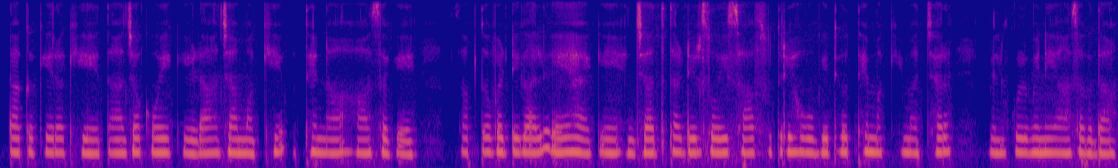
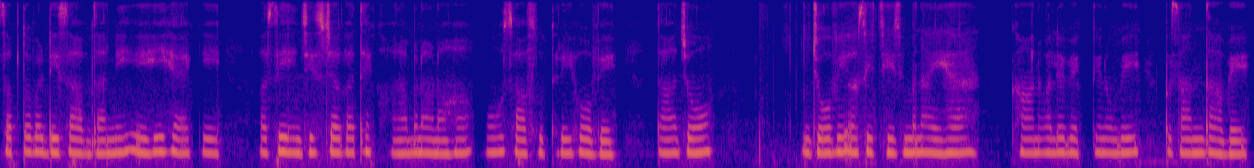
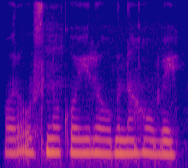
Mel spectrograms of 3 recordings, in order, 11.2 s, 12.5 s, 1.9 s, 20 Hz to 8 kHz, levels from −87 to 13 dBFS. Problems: none marked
